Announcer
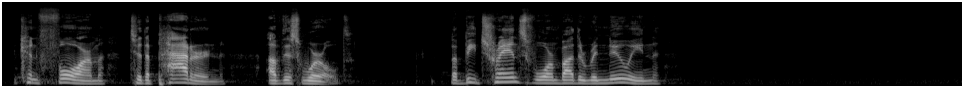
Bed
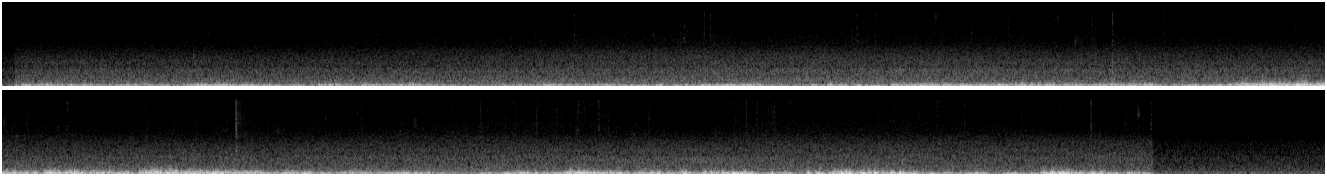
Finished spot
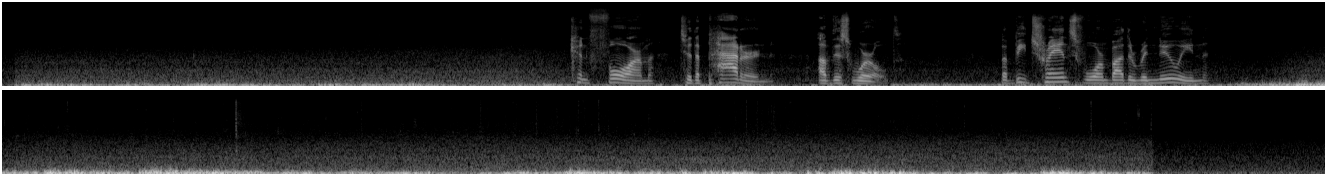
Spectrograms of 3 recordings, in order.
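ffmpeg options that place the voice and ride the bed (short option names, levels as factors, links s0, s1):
-filter_complex "[0:a]adelay=5500,volume=0.531[s0];[1:a]volume=2.82,afade=t=out:st=5.14:d=0.74:silence=0.251189,afade=t=in:st=12.63:d=0.95:silence=0.188365[s1];[s0][s1]amix=inputs=2:normalize=0"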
